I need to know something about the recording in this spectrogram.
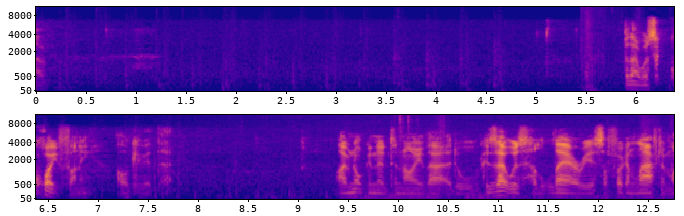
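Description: Footsteps crunch through dry grass and gravel.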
